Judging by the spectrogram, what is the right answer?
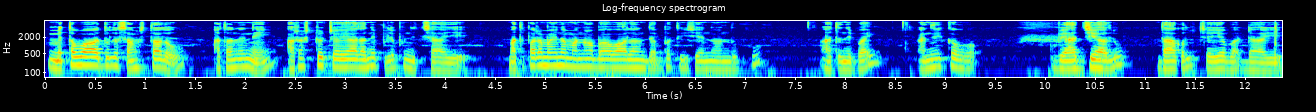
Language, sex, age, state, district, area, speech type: Telugu, male, 45-60, Andhra Pradesh, Vizianagaram, rural, read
